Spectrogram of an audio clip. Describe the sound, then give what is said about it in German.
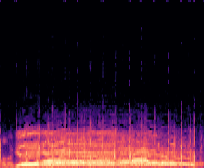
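A few people clap in a studio in Berlin while a loud, sustained vocal cheer holds one pitch for about three and a half seconds, with scattered sharp claps running underneath. “Brandender Beifall im Studio in Berlin.”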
